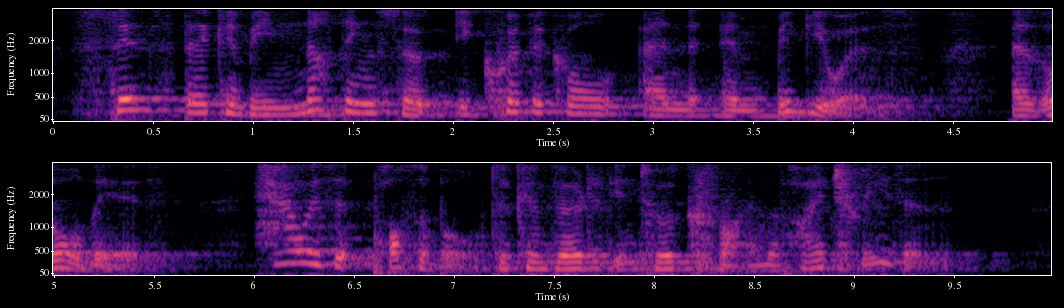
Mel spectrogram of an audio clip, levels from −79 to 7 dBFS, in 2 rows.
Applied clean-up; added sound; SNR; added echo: none; none; none; reverberation time 1.0 s.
